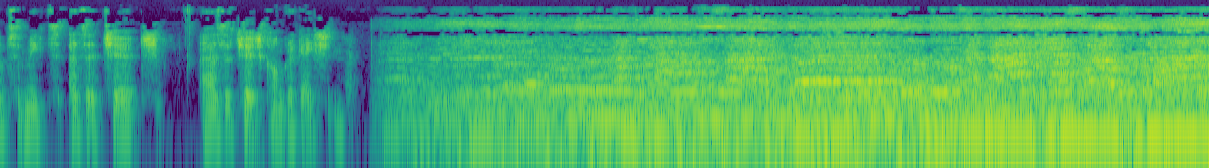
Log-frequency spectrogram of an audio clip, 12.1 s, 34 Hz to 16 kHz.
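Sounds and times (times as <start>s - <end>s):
choir singing gospel song: 3.8s - 12.0s.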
